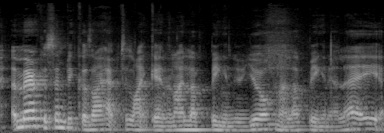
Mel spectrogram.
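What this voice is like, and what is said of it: English accent. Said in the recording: “my English accent... that English accent”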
